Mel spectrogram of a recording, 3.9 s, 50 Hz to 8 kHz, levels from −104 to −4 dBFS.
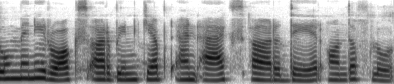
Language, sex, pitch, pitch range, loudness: English, female, 215 Hz, 200-225 Hz, -17 LUFS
